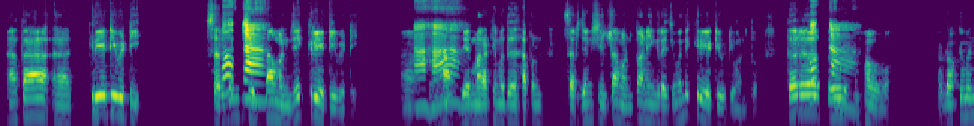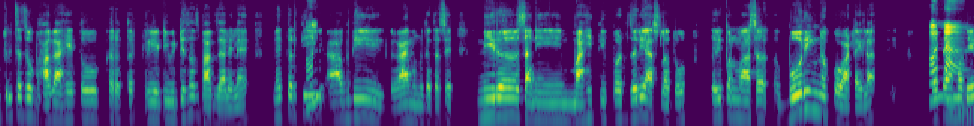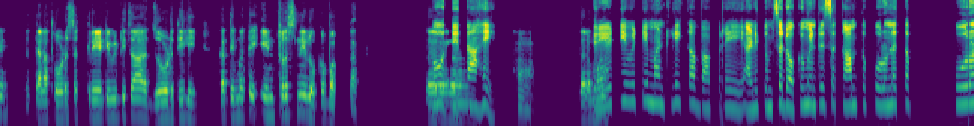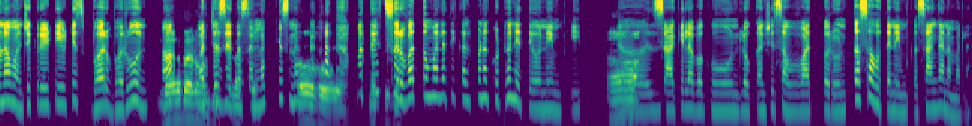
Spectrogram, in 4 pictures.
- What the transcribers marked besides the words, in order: joyful: "आहा!"; in English: "डॉक्युमेंटरीचा"; other noise; in English: "बोरिंग"; tapping; surprised: "बापरे!"; in English: "डॉक्युमेंटरीचं"; other background noise; chuckle
- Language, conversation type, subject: Marathi, podcast, तुमची सर्जनशील प्रक्रिया साधारणपणे कशी असते?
